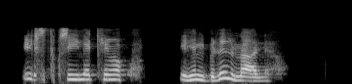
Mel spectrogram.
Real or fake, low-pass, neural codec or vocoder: fake; 5.4 kHz; codec, 16 kHz in and 24 kHz out, 1.1 kbps, FireRedTTS-2 codec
